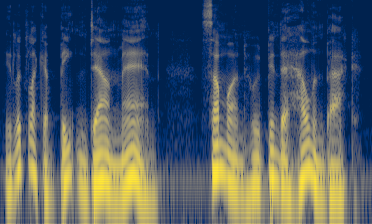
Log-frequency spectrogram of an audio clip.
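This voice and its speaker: A low male voice in a dry, close recording, an anxious everyman telling his sci-fi adventure. He narrates in the first person with wry understatement, as in a scripted audio drama. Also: animated, moderate pace, mellow, breathy edge, dry recording. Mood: wry, uneasy. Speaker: narrator and lead actor.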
